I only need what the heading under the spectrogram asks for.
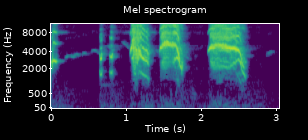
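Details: Male white-rumped shama in a training session: a faint whistle and two soft chirps, then three loud full phrases, buzzy with a strong down-slurred whistled core.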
